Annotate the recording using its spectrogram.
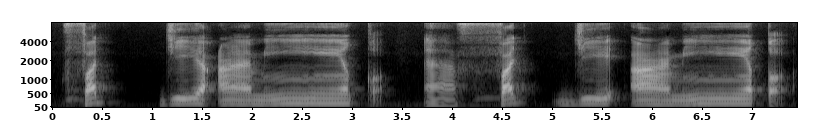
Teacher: Jadi pantulan huruf qa ini lebih besar.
